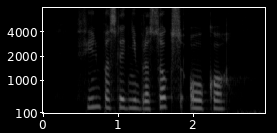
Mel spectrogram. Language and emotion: Russian, neutral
